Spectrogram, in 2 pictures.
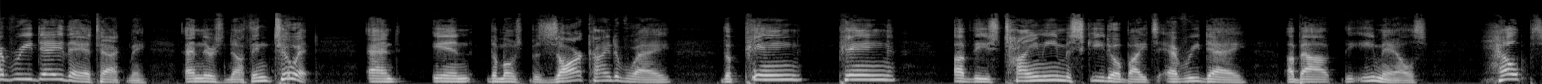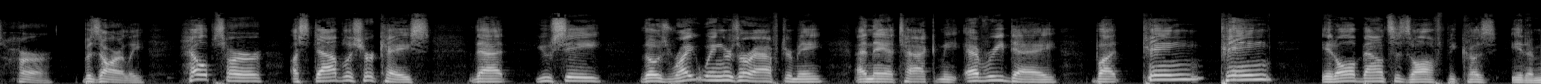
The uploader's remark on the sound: All that plus your phone calls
